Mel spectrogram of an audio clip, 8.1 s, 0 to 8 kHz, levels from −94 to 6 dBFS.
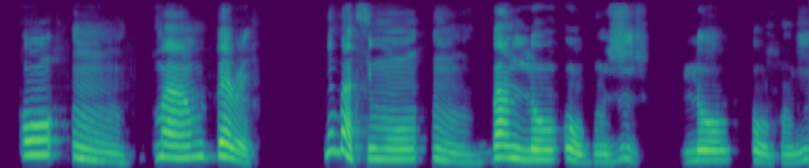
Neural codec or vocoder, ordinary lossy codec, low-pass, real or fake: codec, 24 kHz, 3.1 kbps, DualCodec; none; 7.2 kHz; fake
